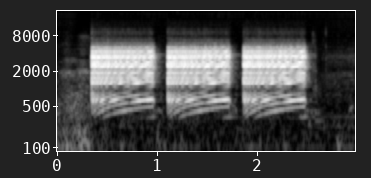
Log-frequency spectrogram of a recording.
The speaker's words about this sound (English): I was going to have my cockpit alarm clock, which wakes me up. But I've gone for the autopilot disconnect noise today.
